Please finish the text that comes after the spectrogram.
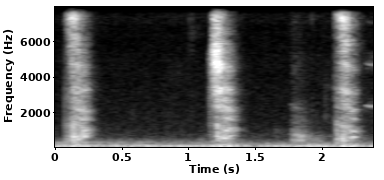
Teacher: starting with interruption in the passage of air followed up by a fricative sound. For example, voiceless t, ch, t. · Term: affricate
